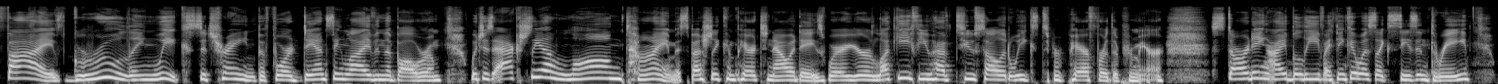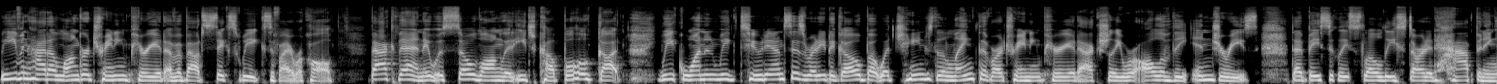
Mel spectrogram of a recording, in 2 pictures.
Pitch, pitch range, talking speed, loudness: 210 Hz, 190-235 Hz, 195 wpm, -12 LUFS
